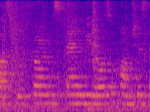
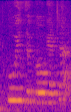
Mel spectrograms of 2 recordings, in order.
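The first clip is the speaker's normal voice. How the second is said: louder, joking jab through laughter; playful dig at the colleague; teasing laugh; 9 dB louder than usual. Real, not acted. Teasing colleague about overrunning.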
